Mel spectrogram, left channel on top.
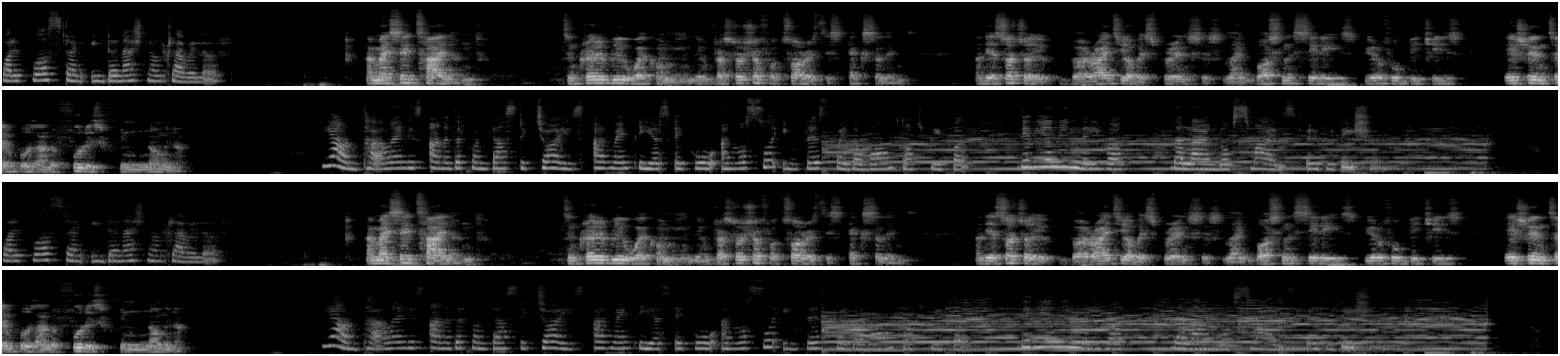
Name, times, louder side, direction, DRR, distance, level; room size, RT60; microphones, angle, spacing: voice 1, 0.0-2.3 18.8-26.9 27.2-29.4, left 4 dB, 45° left, 0.4 m, -34 dB
voice 2, 3.6-4.8 5.6-9.0 9.7-14.6 15.0-17.4, right 2 dB, 5° left, 1.9 m, -25 dB
sound 1, 23.7-30.4, right 4 dB, 55° right, 0.4 m, -37 dB
5.1 x 3.3 x 2.3 m
head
